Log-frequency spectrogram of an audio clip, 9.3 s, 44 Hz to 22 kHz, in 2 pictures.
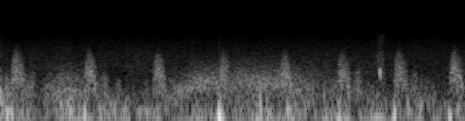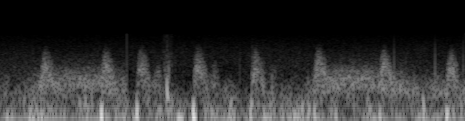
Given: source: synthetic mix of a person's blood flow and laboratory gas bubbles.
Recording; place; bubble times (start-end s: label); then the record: Doppler ultrasound of blood flow; subclavian vein
0.00-0.04 s: bubbles
3.77-3.84 s: bubbles
6.28-6.38 s: bubbles
From the record:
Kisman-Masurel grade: 122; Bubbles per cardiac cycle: 1 to 2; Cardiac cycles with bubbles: 10 to 50%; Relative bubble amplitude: moderate (0.250 to 0.450); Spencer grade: 2 (many but less than half of the cardiac periods contain bubble signals, singularly or in groups); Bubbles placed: anywhere in the cardiac cycle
